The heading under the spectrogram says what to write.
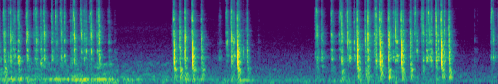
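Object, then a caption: Plastic mechanical keyboard with clicky switches. Fingertips and short nails type fast on a black plastic mechanical keyboard with clicky green switches. Quick bursts of sharp, bright clicks are broken by short pauses, and the keystrokes die away almost instantly.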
